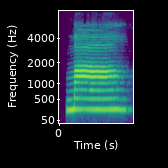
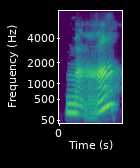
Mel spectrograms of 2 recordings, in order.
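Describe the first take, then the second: First: The pitch stays high and level. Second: The pitch falls and then rises. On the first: "ma in constant, that is first tone" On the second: "It falls and then it rises"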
